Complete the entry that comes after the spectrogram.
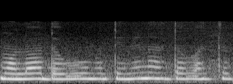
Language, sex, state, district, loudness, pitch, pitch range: Kannada, female, Karnataka, Dharwad, -13 LUFS, 255 Hz, 250-260 Hz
